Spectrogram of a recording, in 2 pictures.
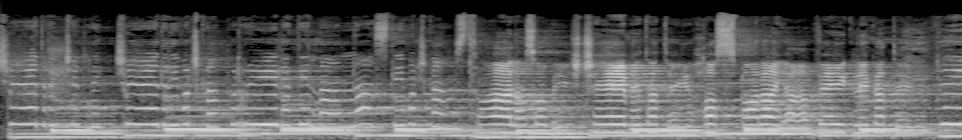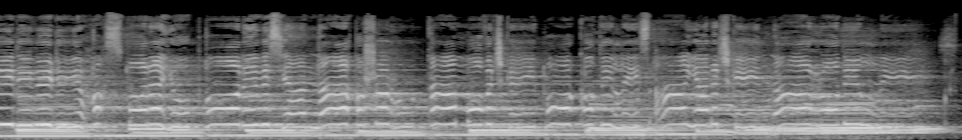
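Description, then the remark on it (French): A Ukrainian Christmas carol melody plays steadily for the whole stretch, rich layered harmonies moving in repeating phrases at an even, fairly loud level, with no talking over it. “ce chant est bien ukrainien”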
